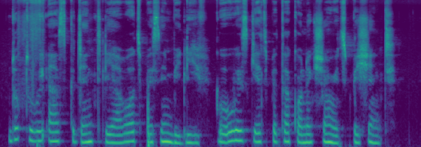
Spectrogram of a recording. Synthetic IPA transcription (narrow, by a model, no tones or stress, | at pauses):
dɔk̚tɔwiʔaskd͡ʒɛ̃ntliawɔtpɛsĩnbilivɡoɔlwezɡɛtb̥ɛtakɔnɛkʃɔ̃nwiðpeʃɛ̃nt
